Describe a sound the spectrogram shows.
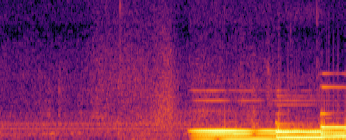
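Music starts playing loudly from a small speaker.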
